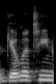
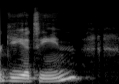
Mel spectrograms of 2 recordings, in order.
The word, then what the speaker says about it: guillotine: So depending on who taught you how to say this word, it's either guillotine or guillotine.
